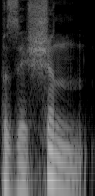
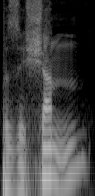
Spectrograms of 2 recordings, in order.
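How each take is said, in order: First: The last syllable has a short schwa. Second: The last syllable has a full vowel. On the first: The speaker calls it right. "it's position. So it's a schwa sound" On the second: The speaker calls it wrong. "So it's not position"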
